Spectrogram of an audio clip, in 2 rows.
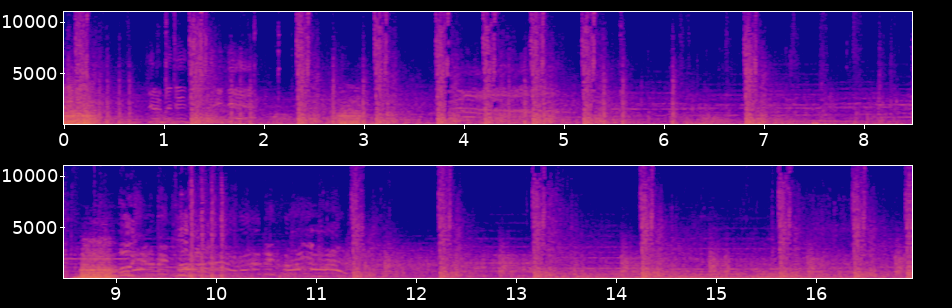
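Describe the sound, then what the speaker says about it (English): Dense suppressing gunfire in the Red Orchestra 2 multiplayer game, rapid overlapping rifle and machine-gun shots cracking continuously with occasional heavier blasts, loud and close, with a voice talking underneath. "It's fucking suppressing fire!"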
